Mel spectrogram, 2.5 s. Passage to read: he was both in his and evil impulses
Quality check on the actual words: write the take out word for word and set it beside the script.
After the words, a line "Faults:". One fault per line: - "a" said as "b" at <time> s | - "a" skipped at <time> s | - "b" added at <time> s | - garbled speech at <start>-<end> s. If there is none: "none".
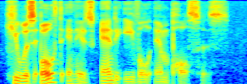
he was both in his and evil impulses
Faults:
none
